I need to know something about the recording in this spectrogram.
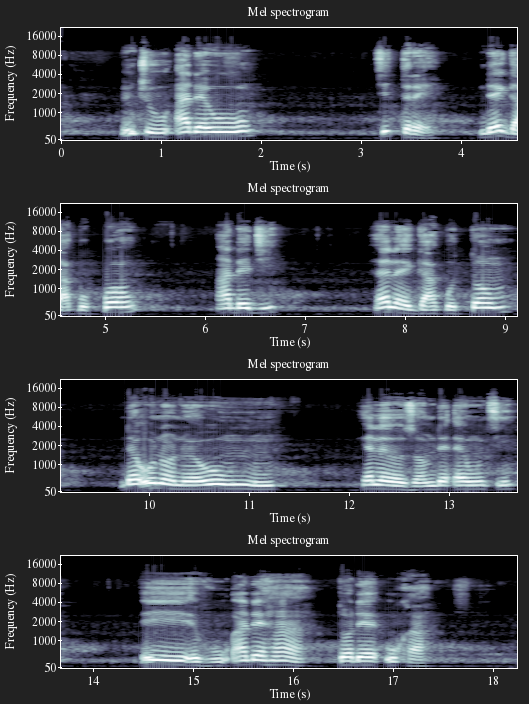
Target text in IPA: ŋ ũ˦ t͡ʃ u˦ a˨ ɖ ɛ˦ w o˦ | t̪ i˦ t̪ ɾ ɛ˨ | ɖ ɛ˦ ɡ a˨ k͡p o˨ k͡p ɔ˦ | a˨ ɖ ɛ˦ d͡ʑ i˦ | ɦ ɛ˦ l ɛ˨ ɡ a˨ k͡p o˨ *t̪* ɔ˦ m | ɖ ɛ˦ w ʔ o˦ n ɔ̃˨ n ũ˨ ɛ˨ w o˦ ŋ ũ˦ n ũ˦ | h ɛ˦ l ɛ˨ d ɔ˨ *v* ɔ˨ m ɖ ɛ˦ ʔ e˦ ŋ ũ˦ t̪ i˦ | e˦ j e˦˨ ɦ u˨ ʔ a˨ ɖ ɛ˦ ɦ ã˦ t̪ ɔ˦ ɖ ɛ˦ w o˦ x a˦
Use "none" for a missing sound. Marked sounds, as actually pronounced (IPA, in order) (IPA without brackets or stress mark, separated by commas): t̪, z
